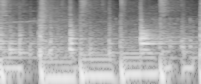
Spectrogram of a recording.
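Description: Live roots reggae band playing, with a deep bass line under steady drum and percussion hits.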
